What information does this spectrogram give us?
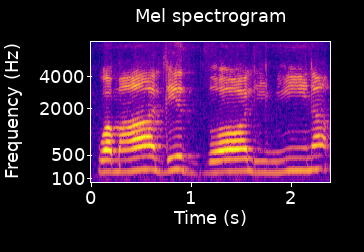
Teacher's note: وما للظالمین، وا کی آواز کو پور پڑھنا ہے اور ذا پر سیٹی کی آواز نہیں آنی چاہیے، اوپر فتحہ قائمہ ہے، للظالمین تشدید کے ساتھ پڑھیے، سختی کر کے پڑھنا ہے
